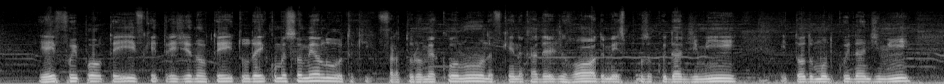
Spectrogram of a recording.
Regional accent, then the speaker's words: Dourados, Mato Grosso do Sul, Brazil; Eu sou daqui de Dourados. Tá. Daqui de Dourados.

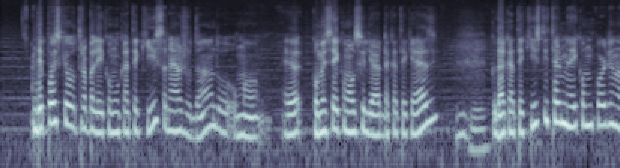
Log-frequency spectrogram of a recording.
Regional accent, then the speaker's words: Ivinhema, Mato Grosso do Sul, Brazil; nasci e cresci ali em Ivinhema, né, até o dia que eu vim para o seminário aqui

